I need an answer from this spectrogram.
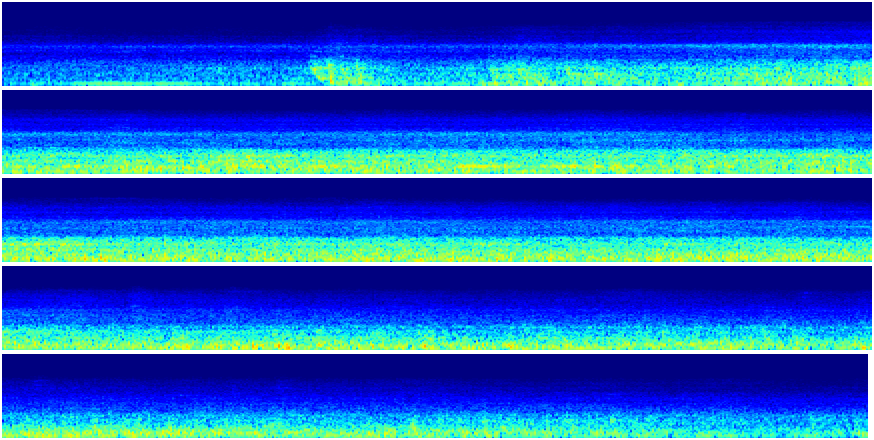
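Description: A train passing, with a sharp knock about a second and a half in, then a steady rumble and rail noise that builds, holds and eases near the end.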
